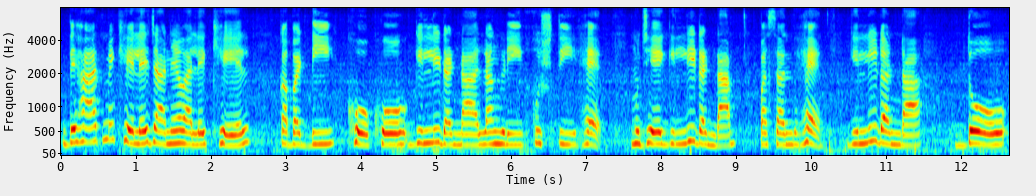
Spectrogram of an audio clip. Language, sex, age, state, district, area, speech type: Urdu, female, 18-30, Maharashtra, Nashik, urban, spontaneous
